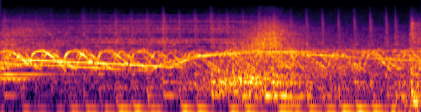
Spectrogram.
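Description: Several police car sirens sounding at once: one in a fast yelp, another in a slow wail that falls, then rises and falls again, over a music bed.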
